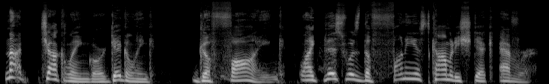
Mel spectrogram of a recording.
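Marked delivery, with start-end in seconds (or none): none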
